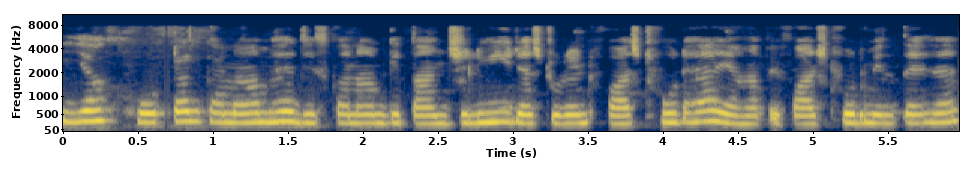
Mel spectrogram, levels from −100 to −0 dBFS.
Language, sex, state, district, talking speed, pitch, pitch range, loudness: Hindi, female, Bihar, Muzaffarpur, 190 wpm, 255 Hz, 240-270 Hz, -15 LUFS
